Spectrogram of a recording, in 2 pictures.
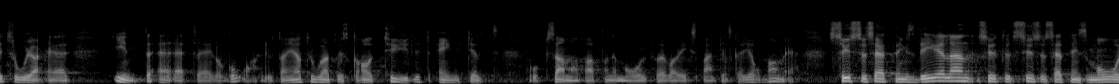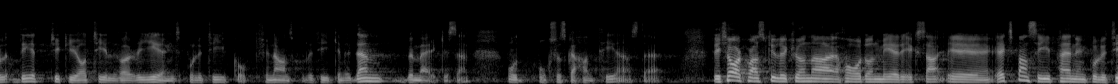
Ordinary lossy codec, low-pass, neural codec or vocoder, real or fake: none; none; codec, 16 kHz, 2 kbps, FunCodec, trained on Chinese and English, 25 frames a second; fake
